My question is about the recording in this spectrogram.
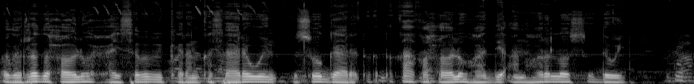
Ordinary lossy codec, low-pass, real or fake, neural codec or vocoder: none; none; real; none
